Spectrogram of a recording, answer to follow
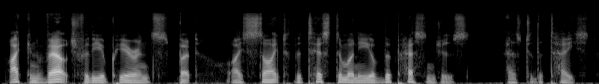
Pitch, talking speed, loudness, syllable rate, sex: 95 Hz, 180 wpm, -24 LUFS, 5.4 syllables/s, male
